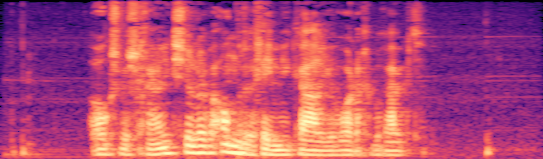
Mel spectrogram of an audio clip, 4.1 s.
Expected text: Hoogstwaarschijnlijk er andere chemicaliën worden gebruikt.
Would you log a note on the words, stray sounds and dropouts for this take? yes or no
yes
